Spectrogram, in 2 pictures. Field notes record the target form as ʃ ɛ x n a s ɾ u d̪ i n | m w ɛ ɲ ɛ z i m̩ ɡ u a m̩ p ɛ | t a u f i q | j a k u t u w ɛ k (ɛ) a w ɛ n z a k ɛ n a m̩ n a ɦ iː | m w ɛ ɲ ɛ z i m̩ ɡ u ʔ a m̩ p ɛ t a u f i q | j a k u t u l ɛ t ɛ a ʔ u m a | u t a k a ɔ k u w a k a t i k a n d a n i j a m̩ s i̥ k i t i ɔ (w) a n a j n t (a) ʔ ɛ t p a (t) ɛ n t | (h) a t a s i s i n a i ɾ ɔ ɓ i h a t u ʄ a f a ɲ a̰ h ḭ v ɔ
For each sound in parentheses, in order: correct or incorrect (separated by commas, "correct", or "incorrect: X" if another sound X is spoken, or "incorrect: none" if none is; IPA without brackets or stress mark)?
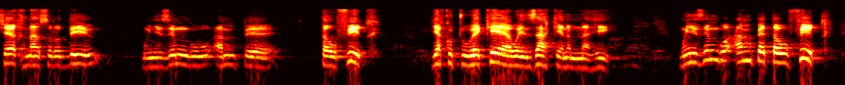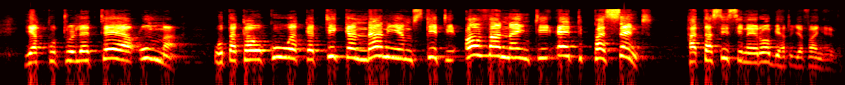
correct, incorrect: v, incorrect: i, incorrect: s, correct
